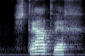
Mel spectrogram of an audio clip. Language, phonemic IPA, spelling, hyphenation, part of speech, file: Dutch, /ˈstraːt.ʋɛx/, straatweg, straat‧weg, noun, Nl-straatweg.ogg
- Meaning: a paved road (usually found in certain street names or landmarks)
